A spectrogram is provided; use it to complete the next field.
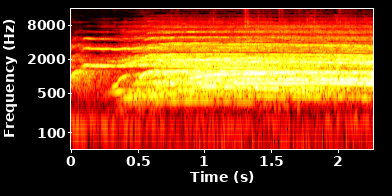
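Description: A crowd cheers and shouts, starting modestly and swelling after half a second into a loud, sustained roar of high-pitched whoops and yells with no distinct words.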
